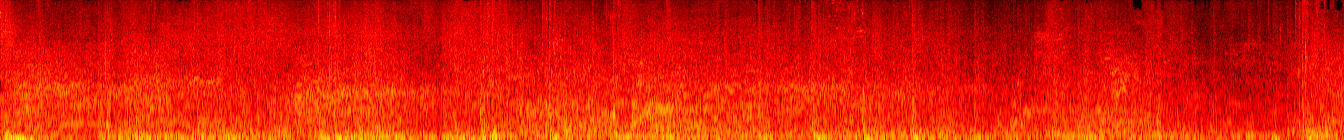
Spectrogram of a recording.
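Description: Guns fire rapidly in a game.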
